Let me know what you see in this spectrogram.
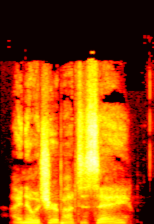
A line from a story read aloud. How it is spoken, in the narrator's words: Setokaiba responded in his trademark seething growl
